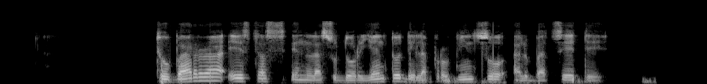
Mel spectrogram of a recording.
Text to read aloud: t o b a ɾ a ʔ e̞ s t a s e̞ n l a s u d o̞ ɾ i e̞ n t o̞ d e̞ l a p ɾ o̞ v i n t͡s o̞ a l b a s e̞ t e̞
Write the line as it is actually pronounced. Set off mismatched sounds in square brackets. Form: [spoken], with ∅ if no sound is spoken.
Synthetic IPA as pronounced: t o b a ɾ a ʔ e̞ s t a s e̞ n l a s u d o̞ ɾ i e̞ n t o̞ d e̞ l a p ɾ o̞ v i n t͡s o̞ a l b a [t͡s] e̞ t e̞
